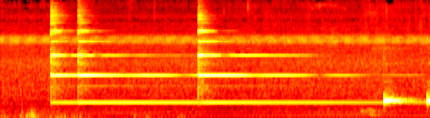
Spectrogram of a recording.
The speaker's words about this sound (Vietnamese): tiếng vọng chuông từ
